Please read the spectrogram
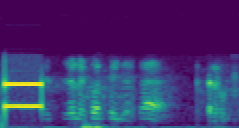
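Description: A single telephone keypad tone, two notes sounding together for under half a second, as a number is dialled for another call. Faint laughter follows.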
